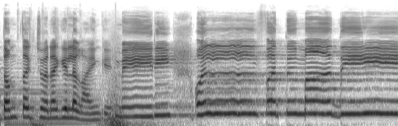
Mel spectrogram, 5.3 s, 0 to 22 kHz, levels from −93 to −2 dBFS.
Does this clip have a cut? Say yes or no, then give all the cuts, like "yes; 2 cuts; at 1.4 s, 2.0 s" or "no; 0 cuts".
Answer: yes; 1 cut; at 1.6 s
